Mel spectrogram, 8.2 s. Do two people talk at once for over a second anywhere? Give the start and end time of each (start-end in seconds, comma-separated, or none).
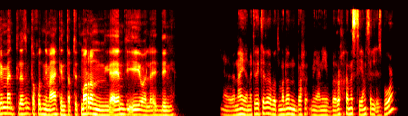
none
